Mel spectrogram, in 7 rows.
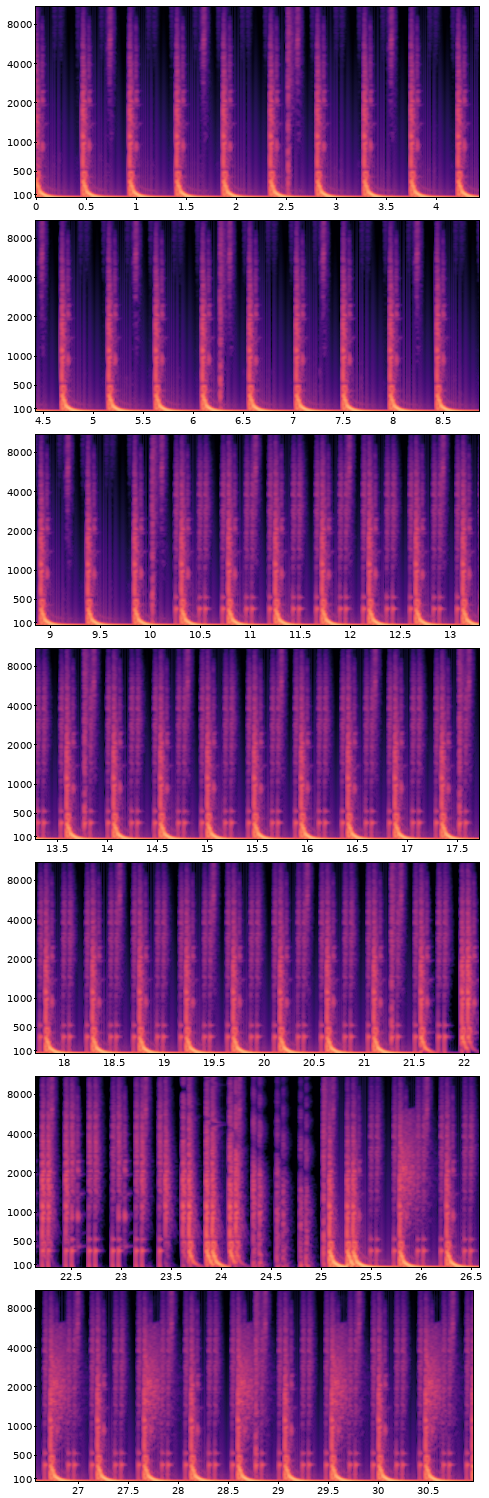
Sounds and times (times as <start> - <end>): Bass drum: 0.0 - 30.9
Drum machine: 0.0 - 30.9.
